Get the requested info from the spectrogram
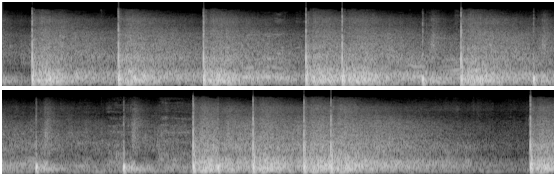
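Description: Fireworks going off: a rapid, irregular run of loud bangs, about two a second, each trailing off in a rolling echo.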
